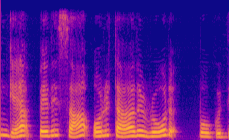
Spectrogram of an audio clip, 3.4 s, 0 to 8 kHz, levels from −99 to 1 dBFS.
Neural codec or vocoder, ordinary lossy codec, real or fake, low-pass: codec, 16 kHz, 0.4 kbps, LongCat-Audio-Codec; none; fake; 7.2 kHz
